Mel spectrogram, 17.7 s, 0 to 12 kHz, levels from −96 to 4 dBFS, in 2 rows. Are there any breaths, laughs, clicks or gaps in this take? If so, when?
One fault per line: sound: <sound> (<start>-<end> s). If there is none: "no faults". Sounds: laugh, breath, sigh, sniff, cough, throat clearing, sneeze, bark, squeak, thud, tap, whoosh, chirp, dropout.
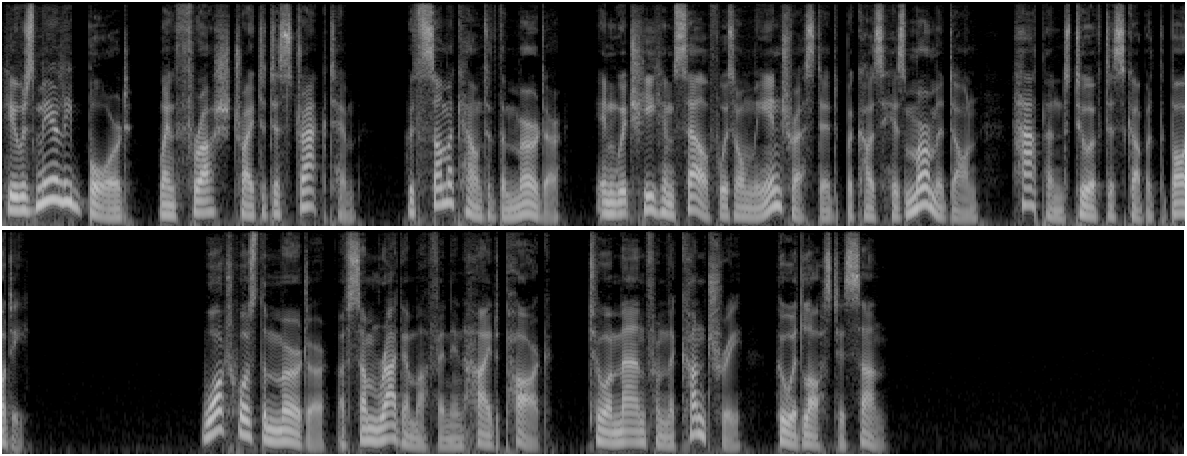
no faults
